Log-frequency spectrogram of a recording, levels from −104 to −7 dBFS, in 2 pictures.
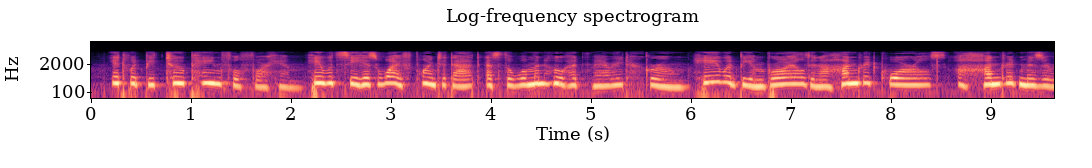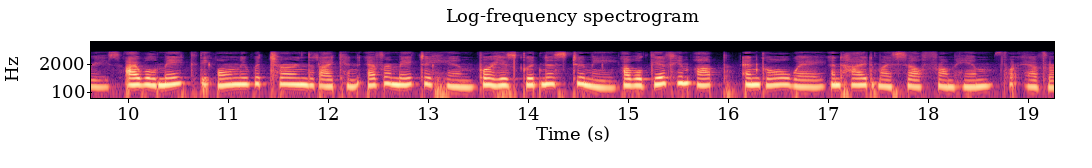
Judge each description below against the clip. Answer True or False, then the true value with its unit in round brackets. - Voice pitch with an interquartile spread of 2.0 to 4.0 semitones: True (3.4 semitones)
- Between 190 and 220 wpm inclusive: True (205 wpm)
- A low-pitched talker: False (220 Hz)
